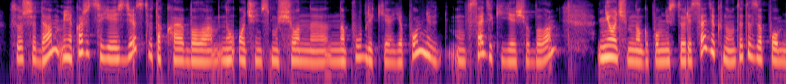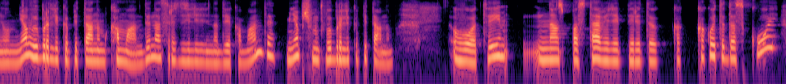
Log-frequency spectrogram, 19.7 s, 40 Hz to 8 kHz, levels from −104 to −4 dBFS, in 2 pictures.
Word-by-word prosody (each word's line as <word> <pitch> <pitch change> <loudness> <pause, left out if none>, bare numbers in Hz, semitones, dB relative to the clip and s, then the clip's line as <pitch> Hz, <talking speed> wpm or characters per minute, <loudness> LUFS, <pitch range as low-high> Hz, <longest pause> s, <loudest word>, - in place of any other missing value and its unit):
Слушай, 195 -1 0
да, 195 - +4
мне 220 -11 +2
кажется, 285 0 +1
я 205 -2 +2
и - - +2
с 195 - 0
детства 250 - 0
такая 190 -3 +1
была, 170 -1 +1
ну 185 +1 -1
очень 180 -2 0
смущенная 170 -2 0
на 170 0 -2
публике. 175 -3 -5
Я 165 +1 -4
помню 260 - +3
в 180 - -6
д 175 - -22 0.2
м, 175 - -3
в - - -6
садике 235 -8 0
я 170 - -1
ещё 170 0 +2
была. 165 - 0 0.6
Не 215 +2 +8
очень 200 -5 +5
много 165 -1 0
помню 170 +1 -1
историй 175 0 0
садика, 305 - +2
но 175 - 0
вот 170 +4 -4
эту 225 +2 -1
запомнила. 180 -6 -1
Меня 170 +11 +1
выбрали 215 -4 +3
капитаном 175 -1 0
команды, 165 0 -2
нас 215 -1 -2
разделили 170 -3 -6
на 155 - -5
2 160 +1 -4
команды. 245 - -2 0.2
Меня 205 +6 +2
почему-то 190 -6 -1
выбрали 190 -1 0
капитаном. 150 -7 -6 0.7
Вот, 170 -4 +2
и 230 +2 +3 0.2
нас 190 -10 0
поставили 180 -1 +2
перед, 170 0 -3
э, 170 - 0 0.2
к 180 - -9 0.2
какой-то 230 +1 0
доской 280 - -1
185 Hz, 175 wpm, -30 LUFS, 170-215 Hz, 0.7 s, Не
